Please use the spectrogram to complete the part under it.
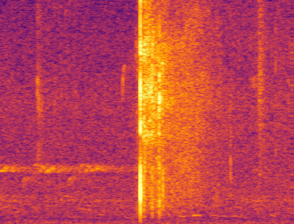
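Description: A golf club cracks sharply against a ball some distance away.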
